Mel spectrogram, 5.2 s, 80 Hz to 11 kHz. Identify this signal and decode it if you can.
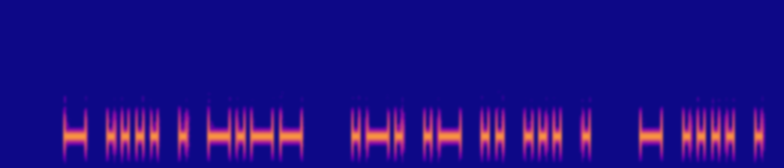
Morse code, heard as a keyed tone, about 25 wpm, 700 Hz. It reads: THEY RAISE THE
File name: practice / 25wpm / All-Age Appropriate Jokes - 25wpm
